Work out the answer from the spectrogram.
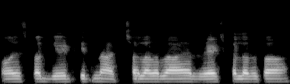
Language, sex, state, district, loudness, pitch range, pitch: Hindi, male, Uttar Pradesh, Jyotiba Phule Nagar, -17 LUFS, 130-135 Hz, 130 Hz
